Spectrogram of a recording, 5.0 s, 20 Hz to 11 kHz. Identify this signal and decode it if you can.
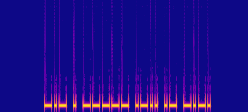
Morse code, heard as a keyed tone, about 25 wpm, 700 Hz. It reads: KE0LAC
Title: USA Call Signs Repeated 3x 25wpm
